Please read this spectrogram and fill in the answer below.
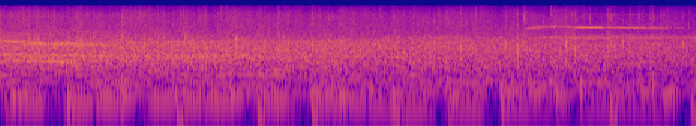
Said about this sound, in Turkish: harikalardı, bir alkışlayalım onları.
